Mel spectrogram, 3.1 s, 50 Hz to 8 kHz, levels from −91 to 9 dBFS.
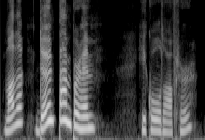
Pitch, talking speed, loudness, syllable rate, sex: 240 Hz, 155 wpm, -16 LUFS, 5.1 syllables/s, female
